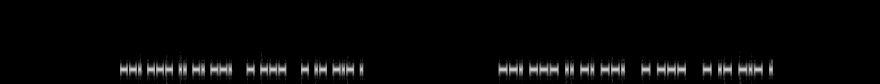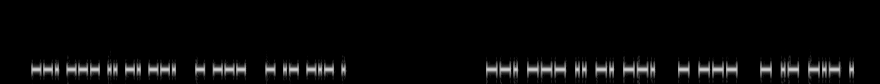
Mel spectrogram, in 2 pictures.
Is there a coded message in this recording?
Yes: Morse code from 1.2 to 17.3 s, heard as a keyed tone, about 46 wpm, 700 Hz. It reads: GOING TO TAKE GOING TO TAKE GOING TO TAKE GOING TO TAKE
